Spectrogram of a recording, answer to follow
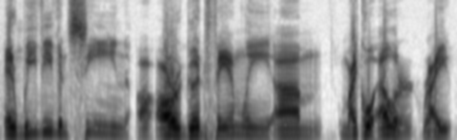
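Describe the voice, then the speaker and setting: Addressing listeners directly, an enthusiastic podcast host from the United States chats casually. His voice is a little high, smooth, and fairly bright, delivered at a measured pace with no room sound.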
